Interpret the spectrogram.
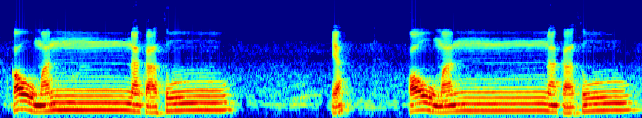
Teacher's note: Dan supaya ciri dari idgham bi gunnah itu lebih keluar, lebih nyata, maka dia seperti yang saya sudah jelaskan, harus ada dengungan, harus ada penahanan atau sengau di situ sebanyak 2 harakat atau 2 ketukan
